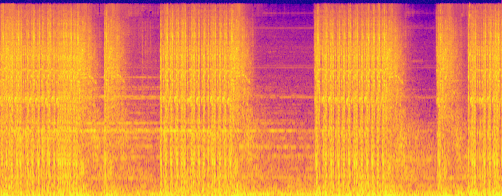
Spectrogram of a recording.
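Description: A robot in Fallout New Vegas fires long bursts of rapid automatic gunfire, loud and close, broken by brief pauses between volleys.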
